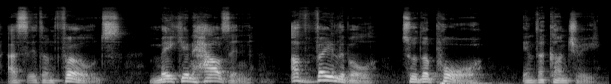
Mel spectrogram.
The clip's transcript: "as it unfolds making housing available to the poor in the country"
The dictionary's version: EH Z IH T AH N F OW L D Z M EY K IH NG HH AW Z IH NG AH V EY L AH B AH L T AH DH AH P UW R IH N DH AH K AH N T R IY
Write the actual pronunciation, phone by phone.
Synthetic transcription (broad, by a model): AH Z IH T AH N F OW L D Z M EY K IH NG HH AW Z IH NG AH V EY L AH B AH L T AH DH AH P UW R IH N DH AH K AH N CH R IY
